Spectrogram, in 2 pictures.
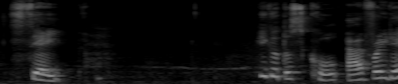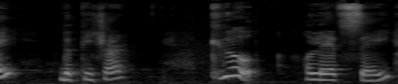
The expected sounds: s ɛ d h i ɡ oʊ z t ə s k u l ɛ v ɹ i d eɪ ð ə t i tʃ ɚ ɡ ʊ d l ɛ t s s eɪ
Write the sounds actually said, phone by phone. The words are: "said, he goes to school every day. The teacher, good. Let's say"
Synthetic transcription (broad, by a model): s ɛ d h i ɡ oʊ t ə s k u l ɛ v ɹ i d eɪ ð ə t i tʃ ɚ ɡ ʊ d l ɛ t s s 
